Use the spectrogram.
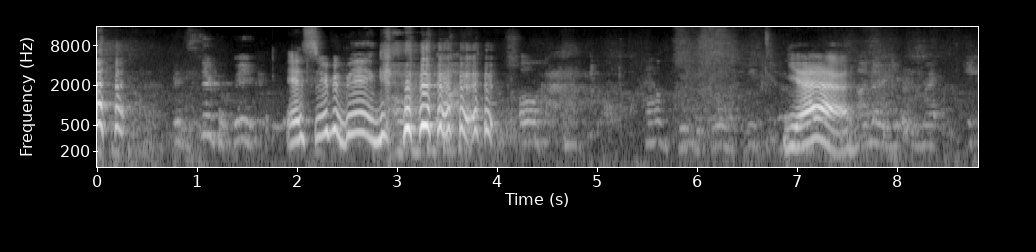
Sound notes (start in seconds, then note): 5.5 laughs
